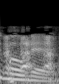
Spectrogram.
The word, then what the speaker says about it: Monet: Monet? Actress? Forget about it. Monet. She's beautiful. Oy vey. Yeah. That rhymes with Oy vey, Monet. Oy vey, Monet.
